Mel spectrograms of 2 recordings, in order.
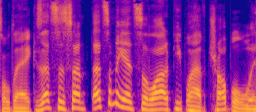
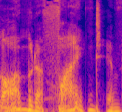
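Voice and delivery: put-on gleefully determined, eager, all-in voice. Retelling a comedy sketch, imitating a dad who is really into it. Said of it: "how into it the dad is".

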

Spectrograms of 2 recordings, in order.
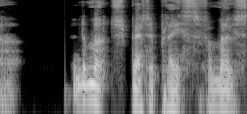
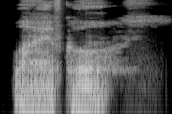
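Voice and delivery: deep laughing voice, much lower; 5 semitones lower than usual. An unseen voice answers a woman musing aloud to herself, deep and laughing. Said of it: "came a deep, laughing voice".

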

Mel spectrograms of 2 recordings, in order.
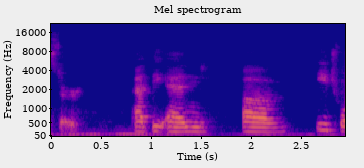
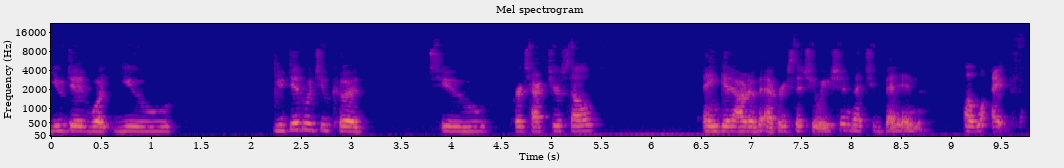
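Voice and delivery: emotional voice breaking and cracking as it goes. Speaker addressing every version of their younger self, voice cracking. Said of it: "my voice is cracking".

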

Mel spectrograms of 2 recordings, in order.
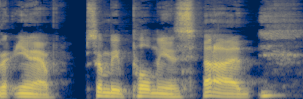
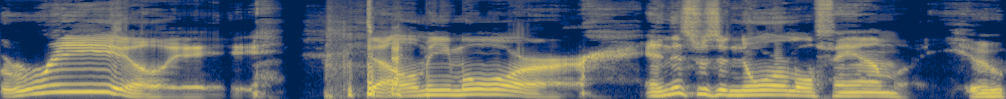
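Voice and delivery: very slow, swooping, drawn-out really; 6 semitones higher than usual. Imitating Bill Hader doing the Dateline NBC host: Bill Hader's Dateline NBC host impression. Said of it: "it's the worst impression".

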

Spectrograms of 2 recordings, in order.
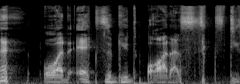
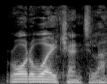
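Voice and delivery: put-on Australian or New Zealand accent. Acting out a clone answering the Chancellor: clone trooper voice, Australian accent. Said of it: "He immediately goes to the Aussie".

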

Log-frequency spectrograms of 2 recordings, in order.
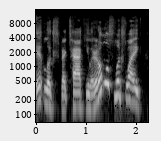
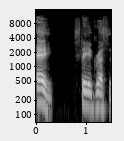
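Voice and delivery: put-on serious, stern voice; 3 dB louder than usual. Retelling what a coworker always said in the hallway: imitating James Dunn's serious greeting. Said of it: "he'd always have a real serious face".

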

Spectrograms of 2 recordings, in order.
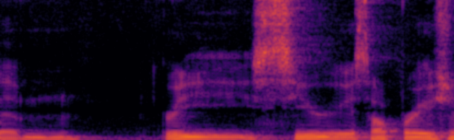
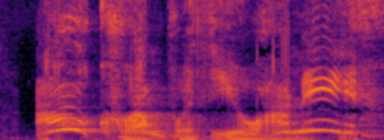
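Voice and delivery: put-on cartoon voice, high, loud and swooping; 7 dB louder than usual. Asked to try Marge, the speaker goes ahead: Marge voice. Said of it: "I can do Marge".

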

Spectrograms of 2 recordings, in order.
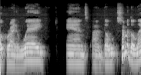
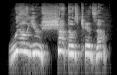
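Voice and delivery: shrill, very high, top-of-the-lungs scream; 12 semitones higher, 4 dB louder than usual. Retelling how a woman at the next restaurant table screamed, imitating a woman screaming. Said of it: "she screams at the top of her lungs".

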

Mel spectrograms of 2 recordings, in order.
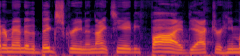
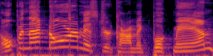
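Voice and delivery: put-on high, swooping, geeky sixteen-year-old nerdy voice; 9 semitones higher than usual. You tease the person you are talking to by mimicking someone at 16, namely them. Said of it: "every time I'm mimicking you when you're 16".

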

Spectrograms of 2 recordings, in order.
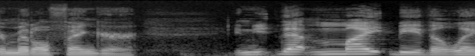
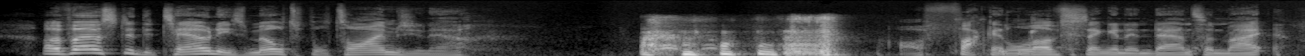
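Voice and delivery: put-on Australian accent, showbiz host style; 4 dB louder than usual. Joking with co-hosts about the impression, doing a Hugh Jackman impression. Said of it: "your Hugh Jackman impression".

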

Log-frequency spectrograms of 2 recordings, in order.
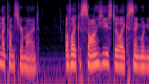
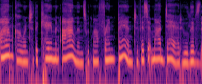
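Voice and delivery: fancy, high, aristocratic Southern belle accent; 5 semitones higher than usual. Asked by another speaker to do a Southern belle, in an aristocratic Southern belle voice. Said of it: "An aristocratic Southern belle".

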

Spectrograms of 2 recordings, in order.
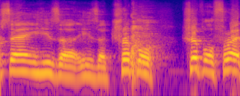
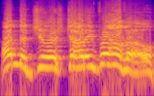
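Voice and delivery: loud, higher-pitched, emphatic delivery; 7 semitones higher, 5 dB louder than usual. Repeating the other person's joke, said louder. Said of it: "I'm going to take your joke and say it louder".

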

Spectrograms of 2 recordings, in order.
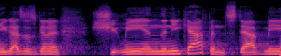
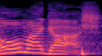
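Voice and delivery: ordinary talk, nothing marked

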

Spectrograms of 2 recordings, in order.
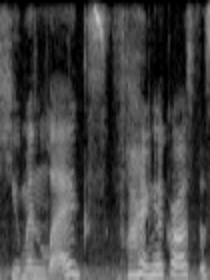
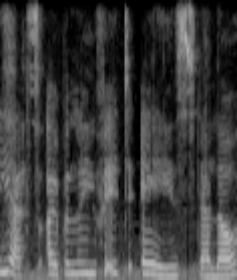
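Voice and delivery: clumsy, overdone, fake British accent; 5 semitones higher than usual. Podcast host wrapping up the episode, answering a co-host, awful British accent. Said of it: "this awful British accent".

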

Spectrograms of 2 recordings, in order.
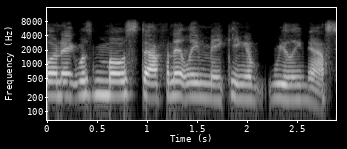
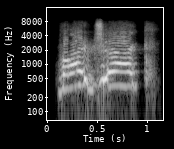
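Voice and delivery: sudden, high, loud shouted yell; 8 semitones higher, 5 dB louder than usual. In a roleplaying game, a player voices their character's line, yelling. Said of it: "just yells".

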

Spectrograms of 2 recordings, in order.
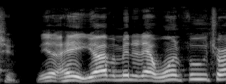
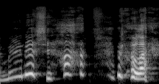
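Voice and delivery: put-on high-pitched voice; 10 semitones higher than usual. Recalling how he sounded after losing his voice, retelling a high-pitched voice. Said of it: "It went high pitch".

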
